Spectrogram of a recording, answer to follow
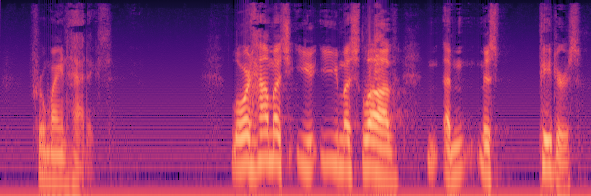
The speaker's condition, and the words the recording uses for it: Stuttering. Lord God, I do pray, if you would, give me clarity of thought, clarity of speech.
